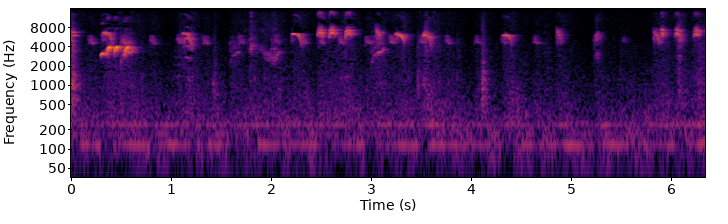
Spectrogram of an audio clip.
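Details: Morning finches in a home cage with most perches removed trade soft, high chirps and short nasal notes at irregular intervals, some in quick pairs, with a low hum beneath.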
